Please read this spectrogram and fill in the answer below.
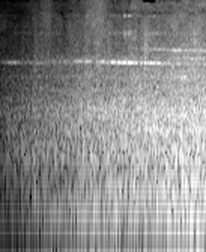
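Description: A passing passenger train, its rumble and rail noise swelling up from silence over the first second and a half, with a thin high steady tone above it.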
